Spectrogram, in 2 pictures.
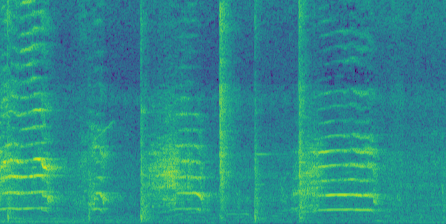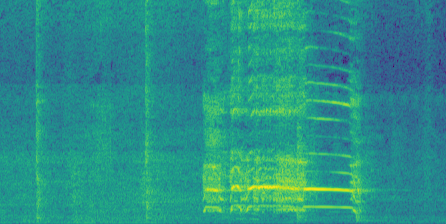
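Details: Chickens giving short, repeated, nasal clucks and squawks, then a rooster's drawn-out crow near the end, over steady low rumbling background noise.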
